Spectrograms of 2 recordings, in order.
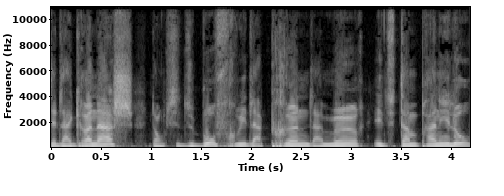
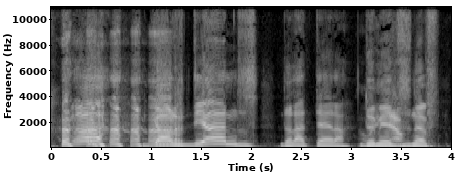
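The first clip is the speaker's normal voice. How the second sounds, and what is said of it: Put-on fancy Sunday-best accent. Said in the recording (French): “Sors ton accent du ... dimanche”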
